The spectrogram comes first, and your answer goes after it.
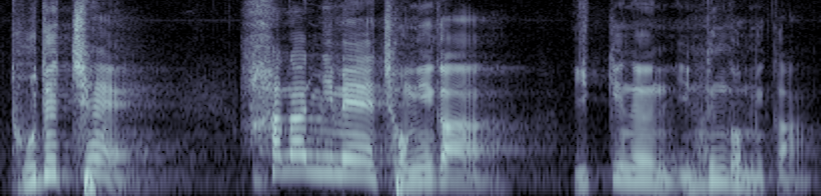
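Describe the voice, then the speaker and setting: A preacher acts out an outraged male prophet whose voice climbs high and loud as he accuses heaven. His words come in exasperated, pleading bursts. The sound rings with a long church-hall echo. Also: very animated, takes it slowly, heavily acted. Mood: indignant. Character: indignant male prophet demanding justice from God.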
